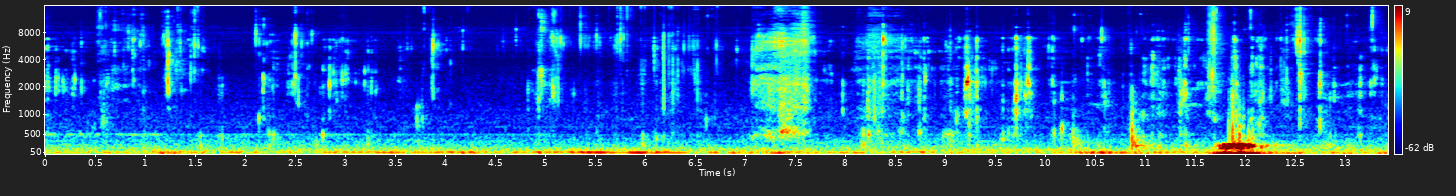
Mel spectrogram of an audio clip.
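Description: Wooden utensils scrape and tap against a glass dish.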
